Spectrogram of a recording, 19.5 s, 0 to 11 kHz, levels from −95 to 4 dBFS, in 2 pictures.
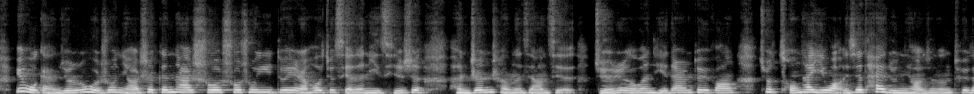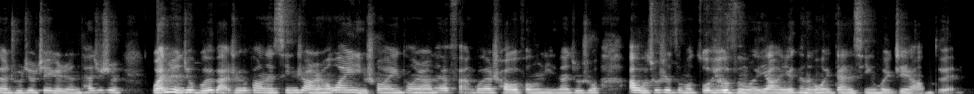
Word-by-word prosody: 因 365 - 0
为 305 - +4
我 - - +7
感 215 -6 -1
觉 220 +3 +1
如 245 +5 +1
果 275 -4 +4
说 265 +4 0
你 250 -5 -2
要 205 0 +1
是 275 +6 0
跟 275 0 +1
他 270 -1 +1
说， 270 0 +3
说 270 +1 0
出 275 0 -2
一 265 -1 -1
堆， 255 +1 +1
然 215 -2 +2
后 245 +2 +1
就 255 +2 -4
显 230 -6 -1
得 195 +2 0
你， 220 -1 +1
其 200 +3 -4
实 225 - -7
是 255 -3 +1 0.3
很 210 -3 +1
真 255 +3 +3
诚 225 -8 -2
地 205 +2 -1
想 210 -1 -1
解 220 - -6 0.2
决 195 -1 0
这 235 - 0
个 220 - 0
问 225 +1 0
题， 215 -2 -1
但 245 +4 -2
是 - - -3
对 255 -1 0
方 235 -1 -1 0.2
就 300 - -1
从 255 -4 -2
他 280 +1 +3
以 260 -2 +2
往 235 -3 +4
的 215 - -3
一 - - 0
些 275 +4 +3
态 320 +3 +2
度， 230 - -1
你 210 0 +1
好 200 - +1
像 180 - -2
就 210 - -3
能 200 0 -3
推 235 +4 -4
算 220 -2 0
出 215 +1 -2
就 230 +1 -1
这 235 +2 -1
个 215 - 0
人， 190 0 -3
他 235 +2 -4
就 240 - -7
是 240 -1 -2 0.3
完 225 +3 +7
全 280 -5 +5
就 260 0 +3
不 220 - -5
会 235 +2 +5
把 250 -3 +1
这 235 - -2
个 235 - 0
放 245 -1 -2
在 225 - +1
心 240 +2 -3
上。 235 -5 +1
然 205 - +1
后 225 - +2
万 260 +1 +1
一 - - -1
你 - - -2
说 220 +2 -5
完 220 -1 -1
一 225 - -1
通， 230 0 -4
然 215 -1 0
后 215 - -1
他 230 - -2
又 235 - +1
反 235 -4 -11
过 210 +1 -3
来 220 - +2
嘲 200 -4 +2
讽 195 0 -1
你， 195 -2 -4
那 200 +2 -2
就 220 +1 -3
是 - - -6
说： 220 -1 -2 0.3
“啊， 265 - +7
我 225 -4 +4
就 250 +5 -3
是 250 0 +2
这 235 0 -7
么 215 -1 -1
做， 235 +3 0
又 240 +2 +7
怎 205 -3 -2
么 180 -1 0
样。” 200 0 +1
也 190 +1 +2
可 225 +3 -4
能 195 -2 +1
会 210 -1 0
担 195 0 -1
心 195 -1 -5
会 190 -2 -2
这 190 +2 -4
样， 175 -2 -4
对。 225 - -8
225 Hz, 380 characters per minute, -20 LUFS, 205-250 Hz, 0.3 s, 我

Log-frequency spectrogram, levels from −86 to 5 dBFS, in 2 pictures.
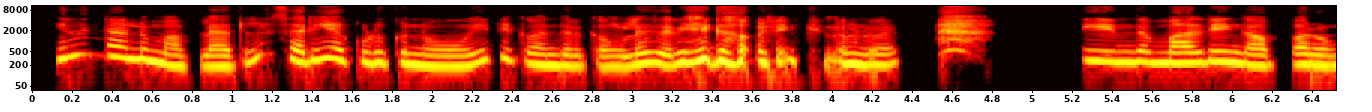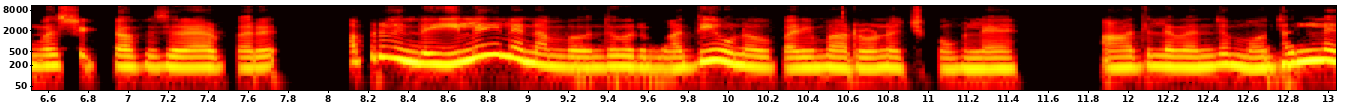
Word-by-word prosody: இருந்தாலும் 350 -7 +1
மாப்பிள! 195 -1 -4
அதெல்லாம் 305 - -7
சரியா 295 +4 +2
குடுக்கணும், 220 -5 0
வீட்டுக்கு 280 -1 -4
வந்திருக்கவங்கள 195 -1 -2
சரியா 245 +8 +5
கவனிக்கணுன்னுவாரு. 245 -4 0 1.1
இந்த 250 +1 +2
மாதிரி 240 +2 +3
எங்க 230 -4 +2
அப்பா 220 +2 -4
ரொம்ப 200 0 -1
ஸ்ட்ரிக்ட் 195 0 -5
ஆஃபீஸரா 185 -1 -2
இருப்பாரு. 180 0 -4 0.4
அப்பறம் 330 +4 -1
இந்த 235 -2 +4
இலையில 375 +6 +3
நம்ம 195 -2 -2
வந்து 185 +2 -3
ஒரு 180 - -2
மதிய 190 +11 +2
உணவு 185 -4 0
பரிமாருறோம்ன்னு 175 0 -1
வச்சுக்கோங்களேன், 170 0 -4 0.6
அதுல 190 +1 -2
வந்து 190 +4 -1
மொதல்ல 245 +10 +4
210 Hz, 140 wpm, -24 LUFS, 185-260 Hz, 1.1 s, சரியா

